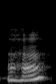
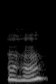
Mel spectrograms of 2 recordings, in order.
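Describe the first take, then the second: No difference in how they are said.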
